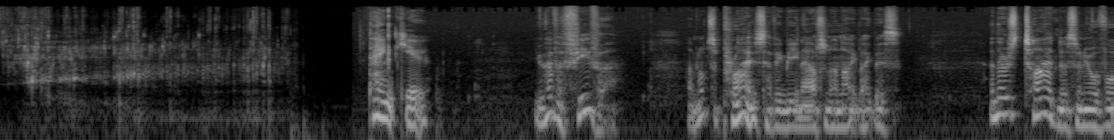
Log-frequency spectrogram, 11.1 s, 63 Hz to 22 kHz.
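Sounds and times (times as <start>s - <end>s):
water pouring into a glass: 0.0s - 3.1s
speech: 3.8s - 4.4s, 5.4s - 6.2s, 6.9s - 9.1s, 9.9s - 11.1s.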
